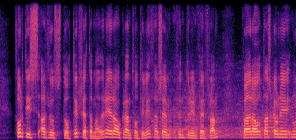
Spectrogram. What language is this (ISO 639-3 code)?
isl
